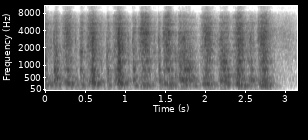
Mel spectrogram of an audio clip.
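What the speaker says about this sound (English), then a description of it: "then I hit it with that mouse sander" A mouse sander working a wooden axe handle, heard close and loud as a rhythmic series of about ten rasping strokes that end abruptly.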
